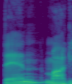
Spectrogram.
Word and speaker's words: Danmark: et smalt A først, Danmark, ligesom i kat, og, øh, øh og så er det med det brede, eller det høje A, øh, Danmark, altså ligesom øh, far.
